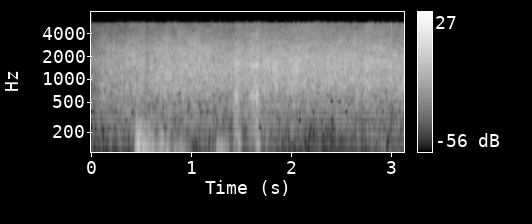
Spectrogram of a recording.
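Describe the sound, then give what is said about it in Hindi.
An audience at a motivational talk claps steadily, a dense, even wash of applause that lasts throughout. “Taaliyan achhi tarah se bajao.”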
